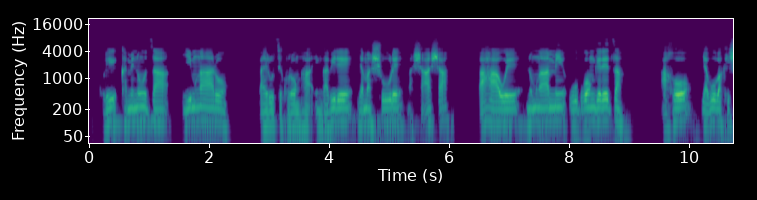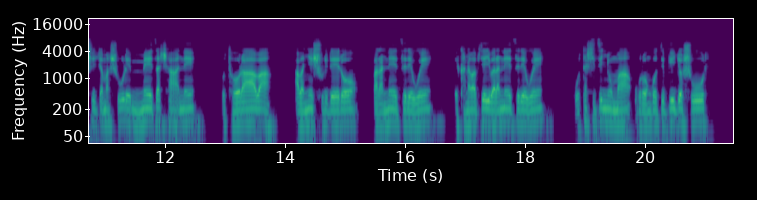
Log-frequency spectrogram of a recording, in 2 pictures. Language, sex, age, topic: Rundi, male, 36-49, education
